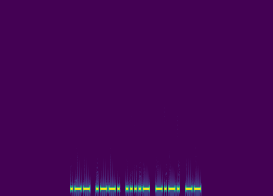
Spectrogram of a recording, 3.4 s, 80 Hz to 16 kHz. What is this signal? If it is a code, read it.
Morse code, heard as a keyed tone, about 46 wpm, 700 Hz. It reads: WP4CM
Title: USA Call Signs - 5 Characters - 45wpm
